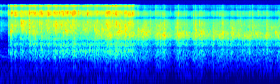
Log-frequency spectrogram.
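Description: Audience applauding, starting abruptly and easing off a little after about two seconds.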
